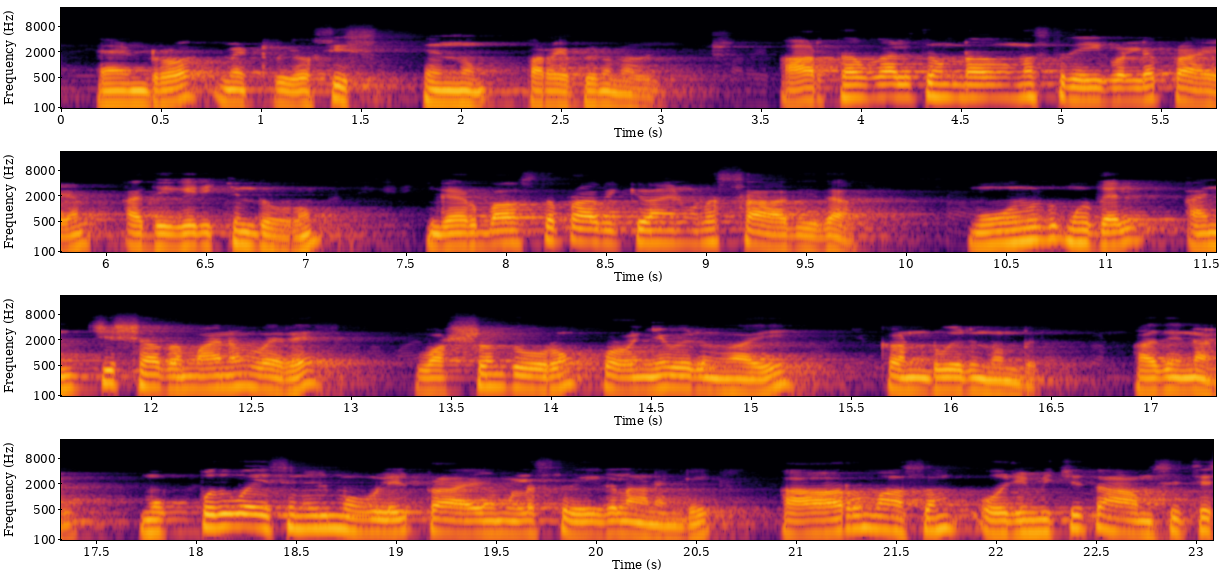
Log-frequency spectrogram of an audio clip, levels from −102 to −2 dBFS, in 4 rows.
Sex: female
